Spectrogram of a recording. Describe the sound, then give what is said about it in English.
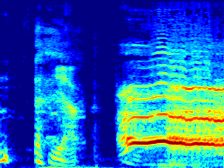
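A person imitates the fictional character Rincewind screaming through gritted teeth: a brief throaty, strained sound, then a loud, sustained, tense high-pitched wail lasting about a second. “Rincewind tried to scream through gritted teeth.”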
